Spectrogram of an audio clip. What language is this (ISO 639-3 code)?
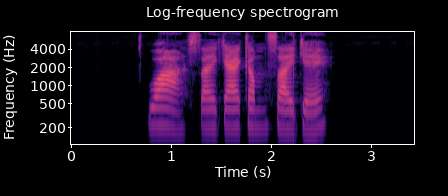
yue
